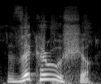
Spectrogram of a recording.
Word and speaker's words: The Caruscio: C'è chi dice Caruscio, c'è chi dice Caruscio. Ve lo dico io come si dice una volta per tutte, almeno non si sbaglia più nessuno. Signori, The Caruscio, con la pronuncia inglese che non fa mai male.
